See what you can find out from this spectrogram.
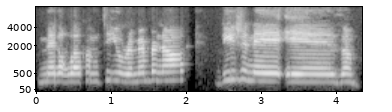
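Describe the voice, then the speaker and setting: A woman's voice: high voice, level tone, measured pace, highs cut off. A woman co-hosting a children's livestream, greeting viewers and often repeating set welcoming phrases.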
